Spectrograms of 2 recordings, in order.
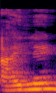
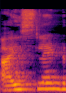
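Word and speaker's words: island: Next है, Jamaica is dash आइलैंड in dash Caribbean सी। अब आपको पता है आइलैंड, एस इसका साइलेंट रहता है बेटे, प्रोनाउंसिएशन आपकी आइसलैंड नहीं आइलैंड होगी।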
